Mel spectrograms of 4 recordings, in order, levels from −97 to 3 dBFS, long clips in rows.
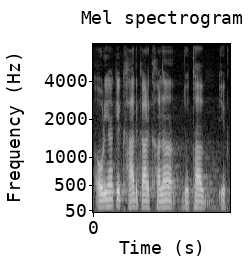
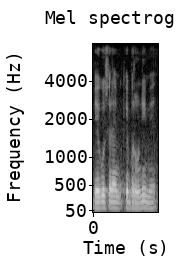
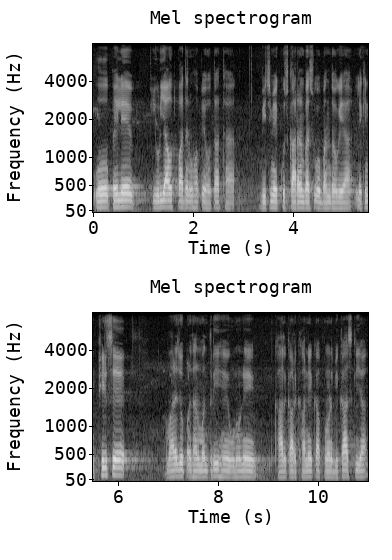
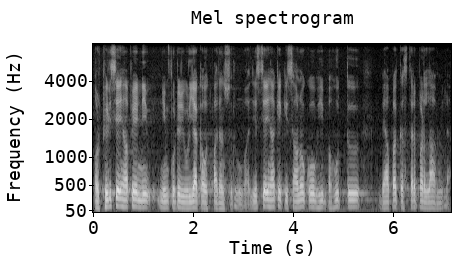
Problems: constant background noise, echo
